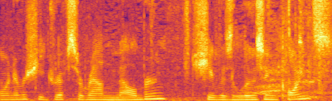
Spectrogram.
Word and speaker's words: Melbourne: Melbourne, but they don't pronounce the R down here. It's Melbourne.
